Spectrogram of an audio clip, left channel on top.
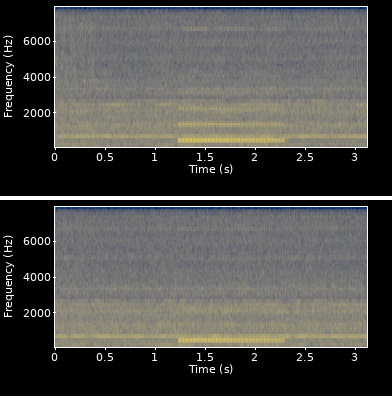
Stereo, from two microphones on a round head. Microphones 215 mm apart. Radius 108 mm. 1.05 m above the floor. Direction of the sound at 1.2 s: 80° left.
